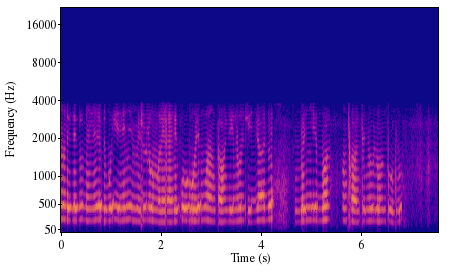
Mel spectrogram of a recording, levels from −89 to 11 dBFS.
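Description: Speech run through an LPC-10 vocoder from start to finish, so it comes out as a heavily damaged, buzzy robot voice that fits a 2.4 kbit/s stream. Each instant gets either a pulse train or noise through a small all-pole filter, and nothing survives above 3.8 kHz.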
